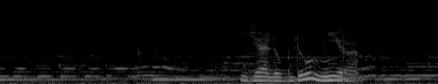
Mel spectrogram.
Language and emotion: Russian, neutral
